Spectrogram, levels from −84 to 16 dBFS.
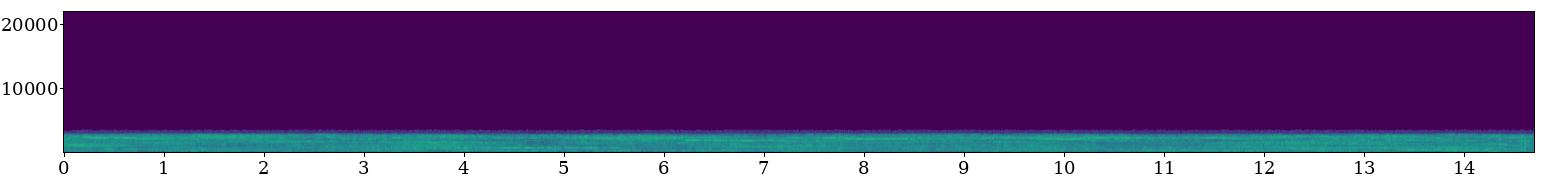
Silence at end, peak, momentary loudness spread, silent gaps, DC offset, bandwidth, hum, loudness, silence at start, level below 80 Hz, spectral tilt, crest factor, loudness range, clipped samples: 0 s; -10 dBFS; 4 LU; none; 0.1%; 3.7 kHz; none; -22 LUFS; 0 s; -74 dBFS; -1.5 dB/octave; 14 dB; 1 LU; under 0.1%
